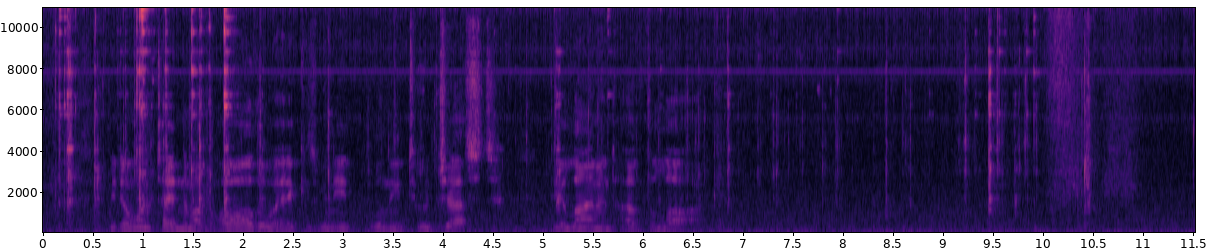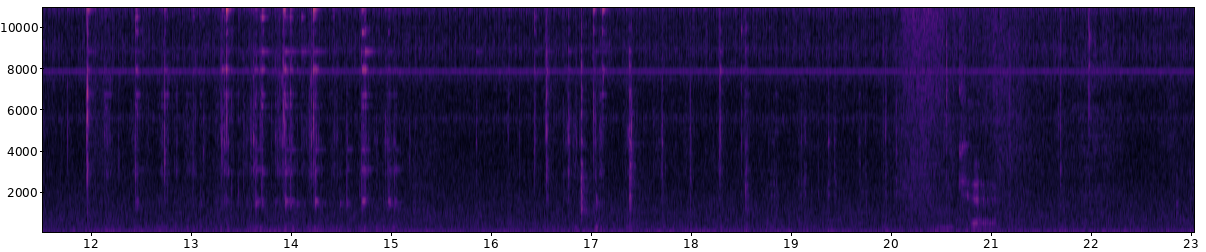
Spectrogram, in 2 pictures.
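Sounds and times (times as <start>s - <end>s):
steady low hum: 0.0s - 23.0s
metallic lock clicks and clinks: 0.1s - 3.0s, 5.1s - 10.0s, 11.9s - 15.2s, 16.4s - 18.6s.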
